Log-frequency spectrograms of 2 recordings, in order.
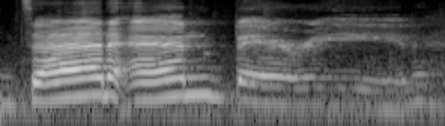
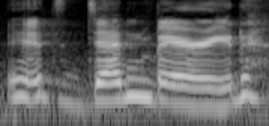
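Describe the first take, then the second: First: Slow, stretched-out DEAD AND BURIED; drawn-out repeat. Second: Said in the usual way. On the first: Pretend. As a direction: draw each word out for comic emphasis. Repeats the joke for emphasis.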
